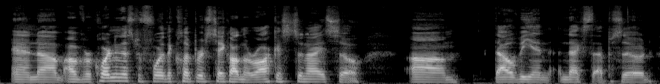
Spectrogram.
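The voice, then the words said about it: Sick, sniffly, slightly off voice. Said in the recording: “I am feeling myself getting kind of sick, so I'm a little bit under the weather... apologize for my voice and any, like, sniffling... my voice sounds a little bit off... I'm coughing a little bit as well”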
